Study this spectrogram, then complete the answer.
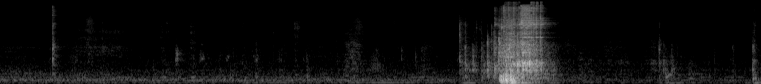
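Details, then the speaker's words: Jonsered BC2145 (Husqvarna 345R) professional brush cutter after routine service: quiet, then one short rough rev that dies almost at once. It won't hold throttle and stalls from hardened carburetor diaphragms, fixed by replacing the diaphragms and re-adjusting the carburetor. "we see that it starts and stops, it can't hold the gas as soon as it is turned on. You give it a little bit of gas, it collapses, it doesn't slow down well"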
